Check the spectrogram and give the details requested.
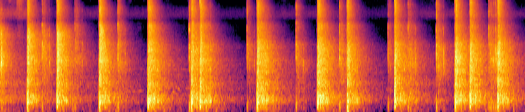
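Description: Aerial fireworks bursting in quick succession: about fifteen sharp bangs, roughly one every half-second to second, each trailing off in a rumbling echo.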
